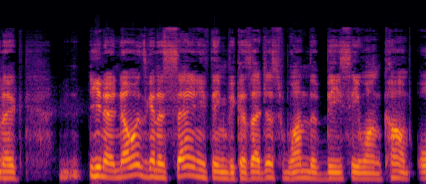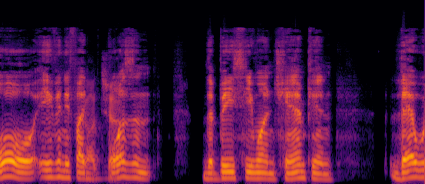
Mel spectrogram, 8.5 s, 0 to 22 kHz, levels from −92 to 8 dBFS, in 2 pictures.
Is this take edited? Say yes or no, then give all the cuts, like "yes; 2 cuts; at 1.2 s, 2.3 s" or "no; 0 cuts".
no; 0 cuts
